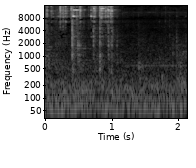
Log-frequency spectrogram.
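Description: A bunch of keys jangling, with several sharp metallic clinks in the first second, then settling.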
